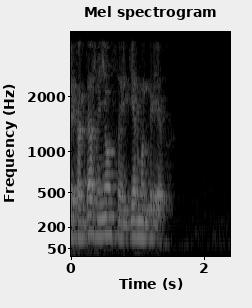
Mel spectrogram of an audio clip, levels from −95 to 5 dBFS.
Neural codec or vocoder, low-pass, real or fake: none; 3.6 kHz; real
